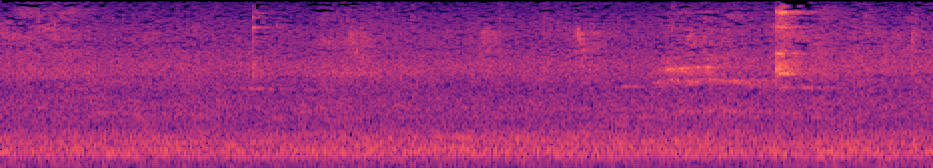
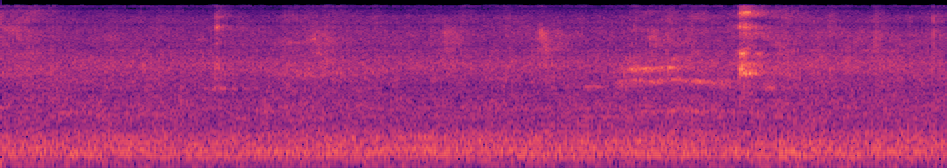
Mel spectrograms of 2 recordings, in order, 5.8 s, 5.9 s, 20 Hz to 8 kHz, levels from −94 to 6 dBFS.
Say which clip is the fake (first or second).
second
